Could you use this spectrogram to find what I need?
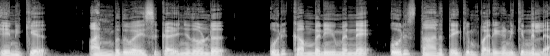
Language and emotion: Malayalam, sad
